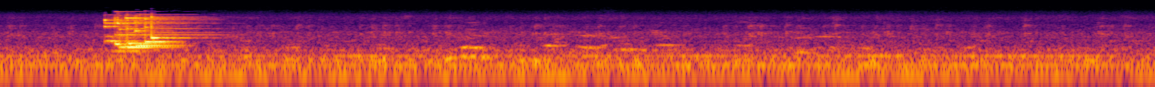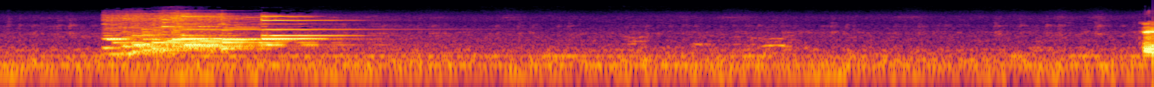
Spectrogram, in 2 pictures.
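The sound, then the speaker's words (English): A short, bright chiming jingle from a math website plays twice, a brief sparkle near the start and a longer flourish a few seconds later, over a steady low background hum. “that sounds like Bewitched music”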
